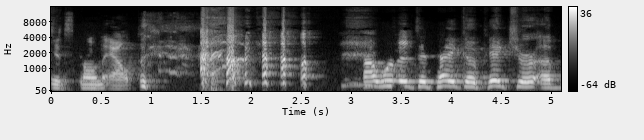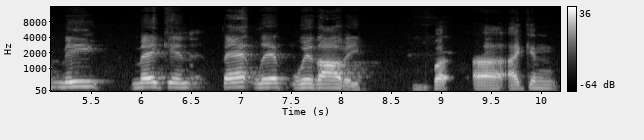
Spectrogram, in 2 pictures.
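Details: Adult man with aphasia since a stroke during heart valve surgery in 2007; shortly after the stroke he could say only one or two words; non-fluent aphasia.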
